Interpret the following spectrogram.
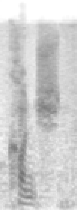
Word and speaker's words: conch: In a similar way, these queen conch, or conch, people pronounce it differently, shells, which are an endangered species, they occur all across the Caribbean and were hunted in.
